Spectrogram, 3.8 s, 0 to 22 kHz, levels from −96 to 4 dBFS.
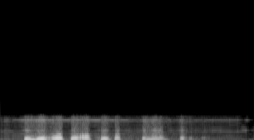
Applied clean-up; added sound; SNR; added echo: neural separator model SepFormer WHAMR!.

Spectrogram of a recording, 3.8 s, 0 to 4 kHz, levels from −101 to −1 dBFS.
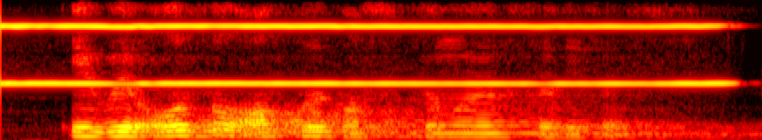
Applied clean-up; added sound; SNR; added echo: none; Wind instrument, woodwind instrument; -4 dB; reverberation time 2.4 s.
